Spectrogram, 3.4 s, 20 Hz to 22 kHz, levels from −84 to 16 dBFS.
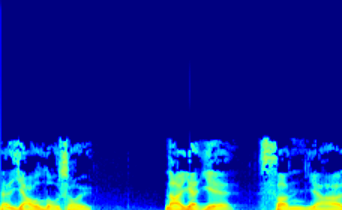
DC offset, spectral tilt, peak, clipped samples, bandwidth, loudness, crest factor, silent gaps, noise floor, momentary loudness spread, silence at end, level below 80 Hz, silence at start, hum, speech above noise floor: under 0.1%; -5.5 dB/octave; 0 dBFS; under 0.1%; 8 kHz; -17 LUFS; 18 dB; none; -63 dBFS; 12 LU; 0 s; -58 dBFS; 0 s; none; 47 dB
